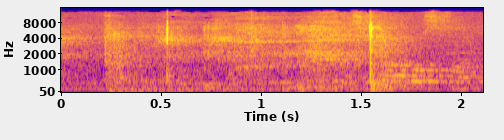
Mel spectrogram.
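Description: A single sharp click about one and a half seconds in, over room noise with a low steady hum.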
